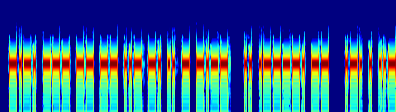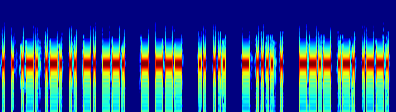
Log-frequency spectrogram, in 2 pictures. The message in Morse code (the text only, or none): COMMUNITY I'M REFERRING TO IS THE QRP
